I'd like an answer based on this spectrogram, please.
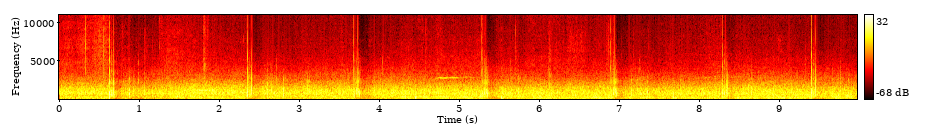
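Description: Distant fireworks bangs, about seven sharp reports spaced roughly a second and a half apart, over a steady wash of background noise.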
